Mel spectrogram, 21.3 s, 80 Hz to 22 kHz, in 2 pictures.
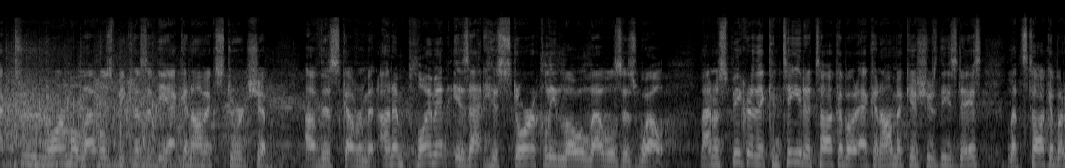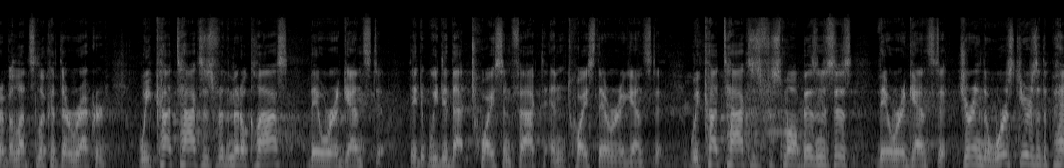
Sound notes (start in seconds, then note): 2.4 some Applause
